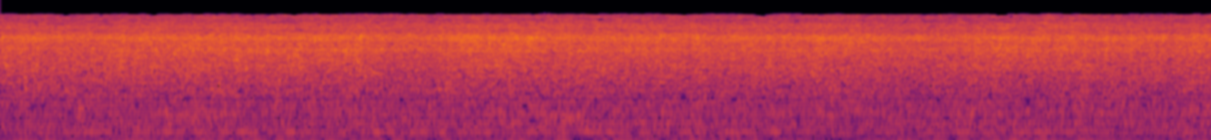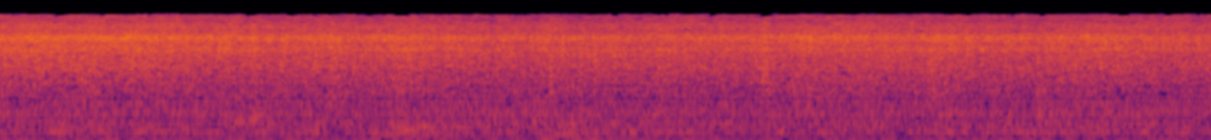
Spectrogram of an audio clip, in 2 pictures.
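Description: Steady, even hiss with a low hum underneath, from a clay pot of oysters and spring onions cooking over a gas burner.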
